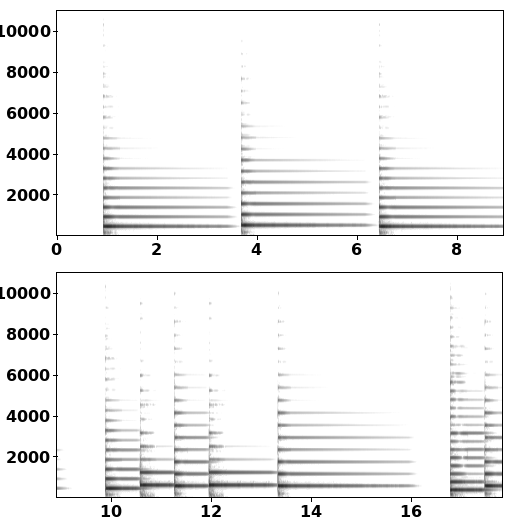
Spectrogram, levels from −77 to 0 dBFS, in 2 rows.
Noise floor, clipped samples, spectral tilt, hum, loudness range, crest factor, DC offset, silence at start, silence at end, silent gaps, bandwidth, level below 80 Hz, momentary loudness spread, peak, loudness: -50 dBFS; under 0.1%; -4 dB/octave; none; 6 LU; 18 dB; under 0.1%; 0.9 s; 0 s; 9.23-9.86 s, 16.24-16.75 s; 8.4 kHz; -66 dBFS; 22 LU; -6 dBFS; -23 LUFS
